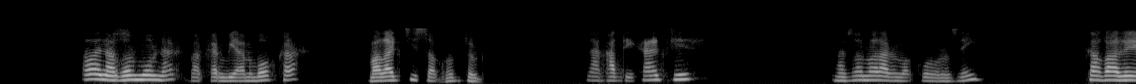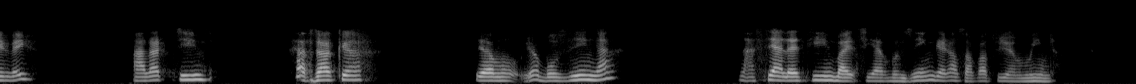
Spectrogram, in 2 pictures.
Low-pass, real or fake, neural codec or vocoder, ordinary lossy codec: 5.4 kHz; fake; codec, 16 kHz in and 24 kHz out, 0.4 kbps, LongCat-Audio-Codec, four codebook decoder; Opus, 16 kbps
